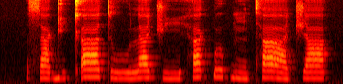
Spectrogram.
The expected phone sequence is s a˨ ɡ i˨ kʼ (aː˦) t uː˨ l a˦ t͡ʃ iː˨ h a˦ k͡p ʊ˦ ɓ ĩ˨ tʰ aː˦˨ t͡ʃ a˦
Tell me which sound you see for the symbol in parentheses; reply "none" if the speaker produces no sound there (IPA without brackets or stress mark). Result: aː˦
